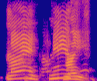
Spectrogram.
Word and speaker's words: niece: Niece. Niece. Bunyinya niece. Tulisannya seperti ini, tapi bacanya niece.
